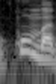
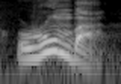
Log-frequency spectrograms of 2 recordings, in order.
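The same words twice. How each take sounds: First: Mukumba with the first syllable mu; original Congolese mukumba. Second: Mukumba shortened to rumba; Spanish-changed rumba. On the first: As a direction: say mukumba, the original name before rumba. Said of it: "instead of saying". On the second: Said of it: "they say rumba". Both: Shown as a demonstration.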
